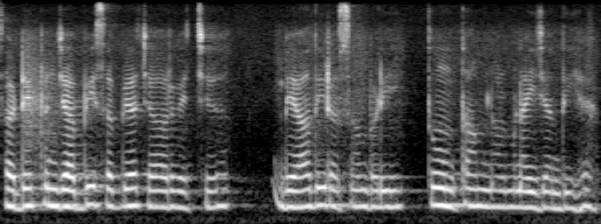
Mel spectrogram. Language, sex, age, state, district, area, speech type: Punjabi, female, 45-60, Punjab, Fatehgarh Sahib, urban, spontaneous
